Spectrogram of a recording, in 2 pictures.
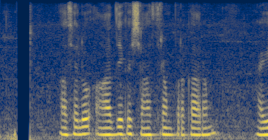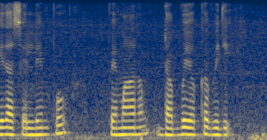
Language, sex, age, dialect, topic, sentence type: Telugu, male, 18-24, Telangana, banking, statement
